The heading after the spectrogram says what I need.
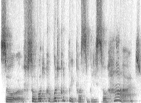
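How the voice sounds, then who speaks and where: A woman's somewhat breathy voice, dark and mellow in tone, with lively intonation at a moderate pace. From Germany, Turkish immigrant family. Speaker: author and anthropologist. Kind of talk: interview. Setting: video call. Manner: halting.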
